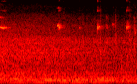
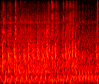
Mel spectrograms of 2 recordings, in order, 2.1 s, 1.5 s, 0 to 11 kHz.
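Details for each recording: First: G3000 Zeva diesel farm tractor after replacing the pulley bearing and the wheel axle seals: a steady, even idle with light regular ticking and no knocks or grinding; the engine sounds smooth and healthy. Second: Single-cylinder diesel on G3000 Zeva hand tractor idling with a rough hiss and rattle from the fan support bearing or tension pulley.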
